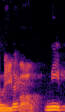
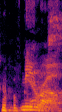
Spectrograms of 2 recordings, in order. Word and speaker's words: Mark Nepo: So Nepo. Mark Nepo. Did I say it wrong? Nero. I said Nemo.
